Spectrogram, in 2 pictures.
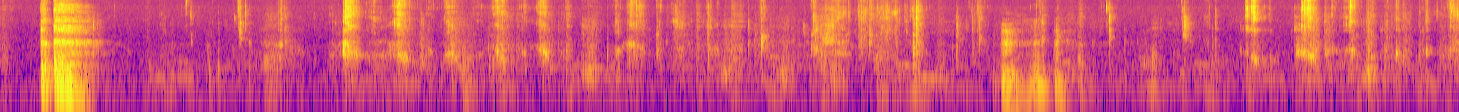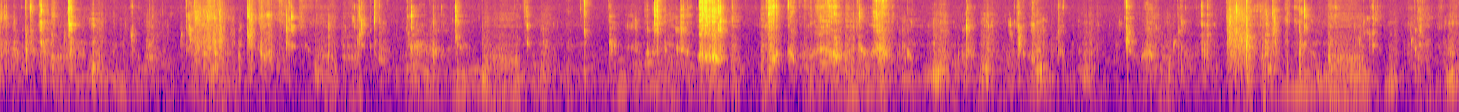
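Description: Close-up chewing and crisp crunching of tortilla chips and a cheesy burrito, many short crunches throughout. A brief falling vocal hum just after the start, the loudest moment, and another about ten seconds in.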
